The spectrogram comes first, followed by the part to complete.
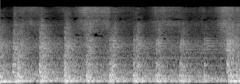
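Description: Several large double-headed drums beaten with sticks in a fast, loud, driving rhythm, over a low held tone.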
